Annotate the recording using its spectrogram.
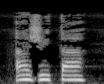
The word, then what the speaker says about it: Ajita: Ngài A Dật Đa, tiếng Ấn Độ đọc là Ajita, chữ Hán là Vô Năng Thắng, là tên riêng của Ngài Di Lặc Bồ Tát, tiếng Ấn Độ đọc là Maitreya.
